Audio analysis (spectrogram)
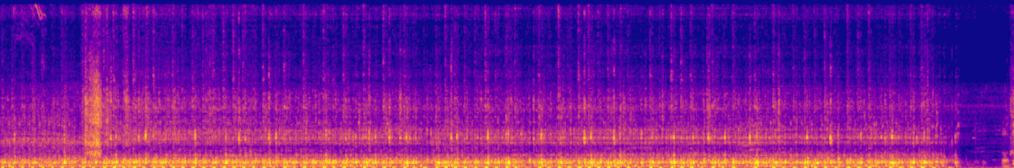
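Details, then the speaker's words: Honda Revo Absolute motorcycle after an ignition (no spark) fault was fixed and the plug wire refitted: it fires up and settles into a steady, even putter with no misses. Ignition is working normally again. "teman sulit ya untungnya sudah bunyi Kembali jadi yang bermasalah itu adalah siklusnya"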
